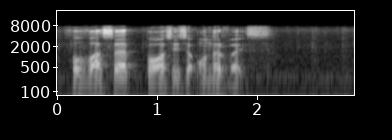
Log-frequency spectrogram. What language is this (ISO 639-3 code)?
afr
